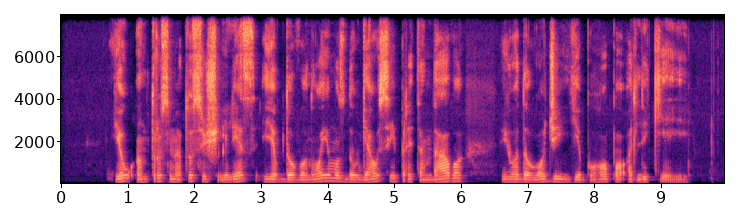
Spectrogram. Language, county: Lithuanian, Vilnius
